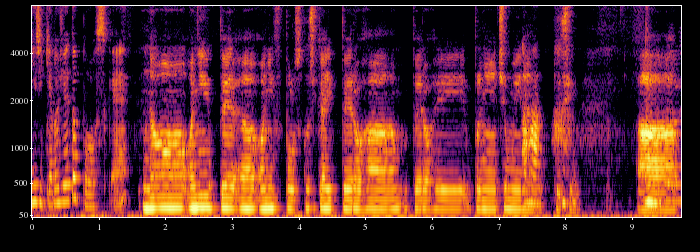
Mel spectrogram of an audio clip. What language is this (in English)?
Czech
